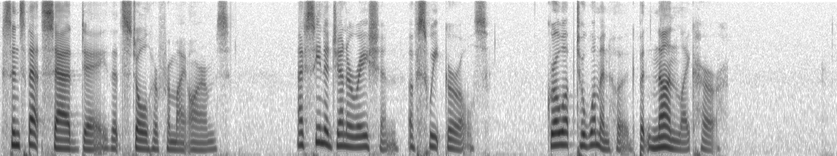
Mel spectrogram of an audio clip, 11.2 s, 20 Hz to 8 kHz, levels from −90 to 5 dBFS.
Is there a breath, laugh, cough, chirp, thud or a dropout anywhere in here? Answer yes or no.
no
